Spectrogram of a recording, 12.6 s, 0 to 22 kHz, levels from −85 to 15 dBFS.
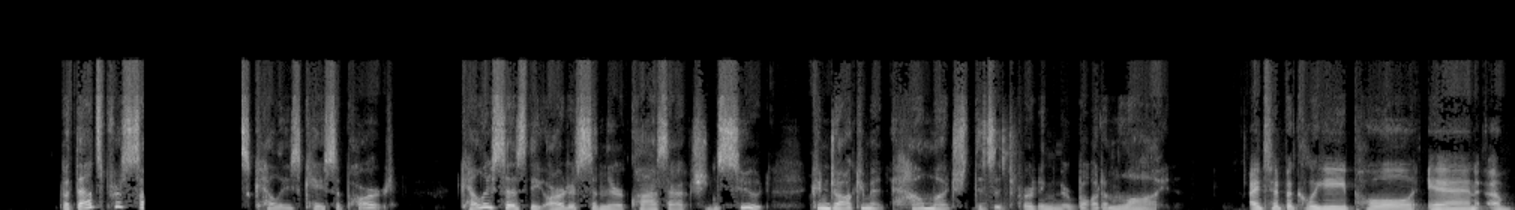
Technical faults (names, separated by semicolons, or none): audio dropout to silence; repeated packet loss (robotic sound)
